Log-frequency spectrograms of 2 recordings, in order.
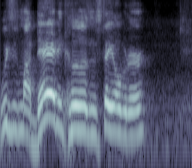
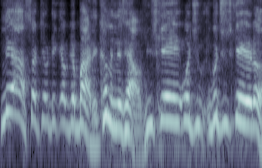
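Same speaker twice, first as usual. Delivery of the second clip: mock blunt, brazen, forward tone. Describing people hanging around the front door, imitating a brazen propositioner. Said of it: "They gonna tell you right up".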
